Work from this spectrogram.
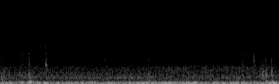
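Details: Chevy Silverado test drive after hub assembly replacement for wheel bearing noise: a steady low road rumble while rolling, with no growl or grinding rising with speed, so the hub runs quiet.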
